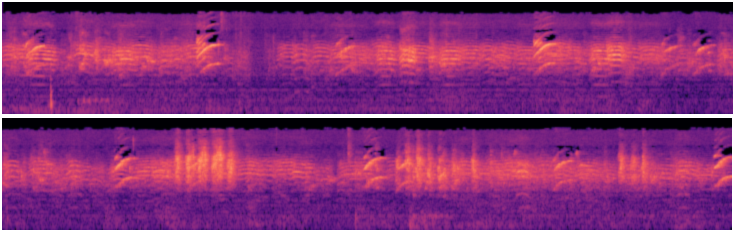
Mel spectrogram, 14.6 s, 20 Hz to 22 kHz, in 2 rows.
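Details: Several young canaries, 2015 birds, in continuous twittering song of fast repeated trills and chattering rolls, with sharp whistled sweeps and a short buzzy burst near the middle.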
